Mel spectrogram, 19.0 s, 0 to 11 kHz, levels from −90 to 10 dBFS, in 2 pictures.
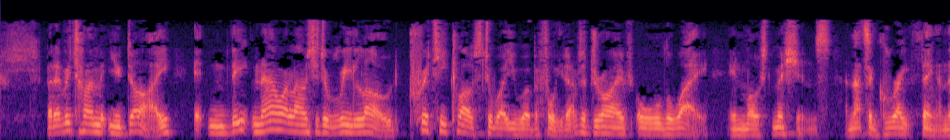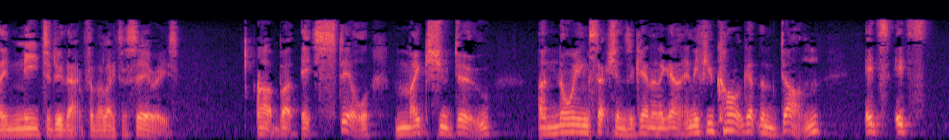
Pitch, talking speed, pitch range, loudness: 115 Hz, 210 wpm, 100-130 Hz, -18 LUFS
